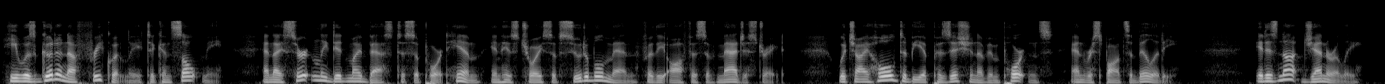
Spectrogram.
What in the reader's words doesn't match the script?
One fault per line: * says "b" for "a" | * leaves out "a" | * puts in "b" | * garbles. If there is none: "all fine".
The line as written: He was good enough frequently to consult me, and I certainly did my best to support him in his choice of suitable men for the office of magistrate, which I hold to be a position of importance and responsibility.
* puts in "It is not generally"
